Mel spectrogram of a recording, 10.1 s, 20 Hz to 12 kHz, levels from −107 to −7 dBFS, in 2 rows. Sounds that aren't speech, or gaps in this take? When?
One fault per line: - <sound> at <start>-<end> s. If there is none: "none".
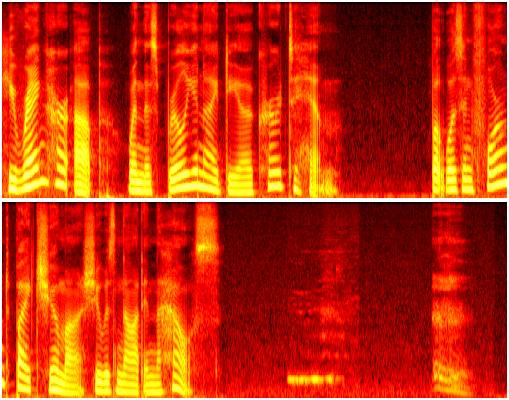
- sigh at 7.9-8.6 s
- throat clearing at 9.3-9.8 s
